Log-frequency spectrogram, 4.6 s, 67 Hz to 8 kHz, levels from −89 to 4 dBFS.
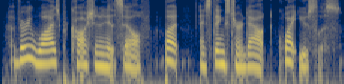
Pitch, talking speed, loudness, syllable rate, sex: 210 Hz, 170 wpm, -17 LUFS, 5.4 syllables/s, female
